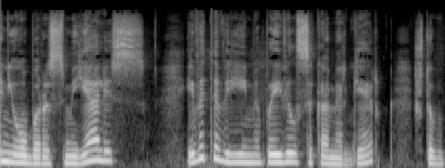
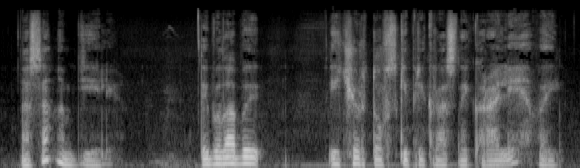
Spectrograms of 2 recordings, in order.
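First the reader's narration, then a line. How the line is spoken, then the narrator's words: Quiet. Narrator (Russian): тихо сказал он ей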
